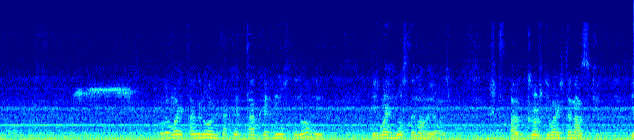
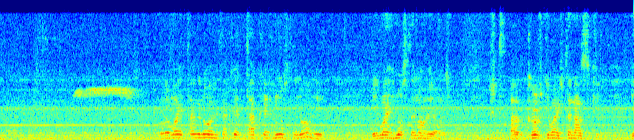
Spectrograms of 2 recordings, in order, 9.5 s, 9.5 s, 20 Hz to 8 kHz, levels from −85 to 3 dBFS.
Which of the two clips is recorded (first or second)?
second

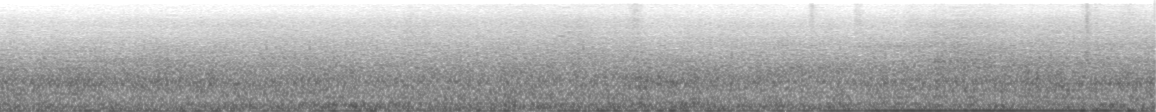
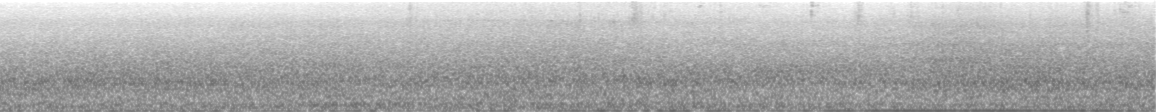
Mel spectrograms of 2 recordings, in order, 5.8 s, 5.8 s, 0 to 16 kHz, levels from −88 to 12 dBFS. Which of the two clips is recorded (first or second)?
second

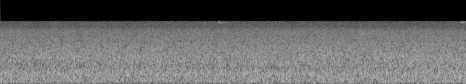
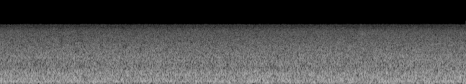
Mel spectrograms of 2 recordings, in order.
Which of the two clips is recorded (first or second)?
first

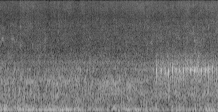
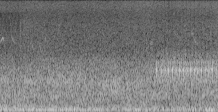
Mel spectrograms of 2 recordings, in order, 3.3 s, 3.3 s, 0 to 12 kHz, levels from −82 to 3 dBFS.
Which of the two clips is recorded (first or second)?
second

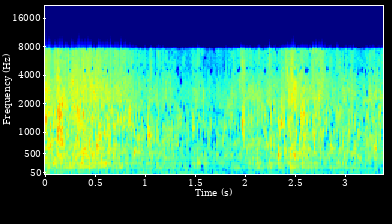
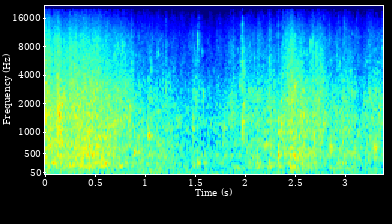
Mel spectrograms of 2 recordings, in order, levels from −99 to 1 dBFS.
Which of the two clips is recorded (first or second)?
second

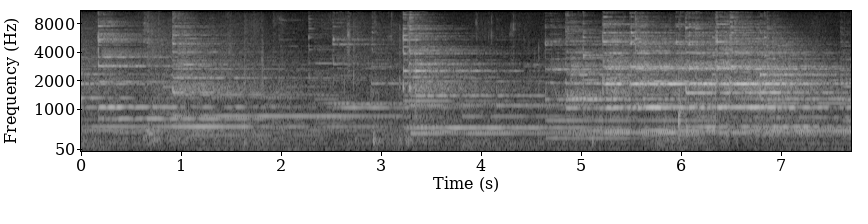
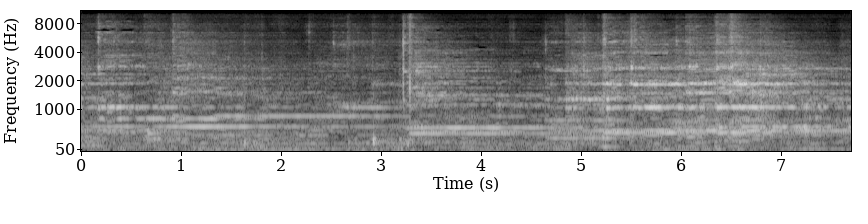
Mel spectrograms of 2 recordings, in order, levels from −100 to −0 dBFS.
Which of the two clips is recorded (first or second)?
first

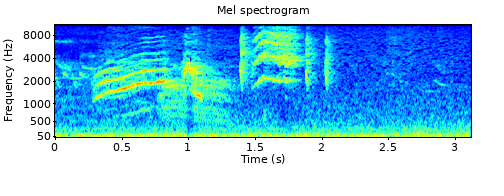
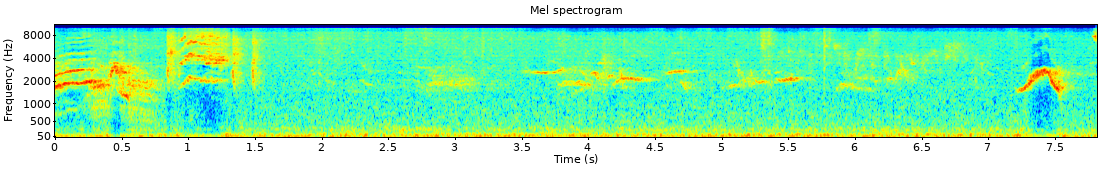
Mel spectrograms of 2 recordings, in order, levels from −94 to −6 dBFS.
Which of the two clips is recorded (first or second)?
first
